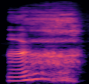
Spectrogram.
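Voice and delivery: soft groaning ugh; quiet frustrated groan. A narrator's reading. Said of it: "Henry groaned".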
